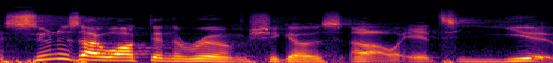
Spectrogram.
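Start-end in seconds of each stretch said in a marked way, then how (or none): 2.3-3.7 curt, snippy, unwelcoming tone full of attitude. Retelling how the person he was sent to pray with greeted him: imitating someone with real attitude. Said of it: "with real attitude".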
